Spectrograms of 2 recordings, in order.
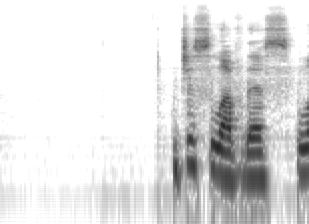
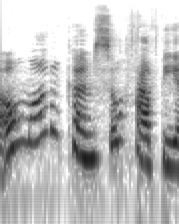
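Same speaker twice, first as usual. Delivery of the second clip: delighted; 11 semitones higher, faster than usual. Real, not acted. Delighted to find friend's card.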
